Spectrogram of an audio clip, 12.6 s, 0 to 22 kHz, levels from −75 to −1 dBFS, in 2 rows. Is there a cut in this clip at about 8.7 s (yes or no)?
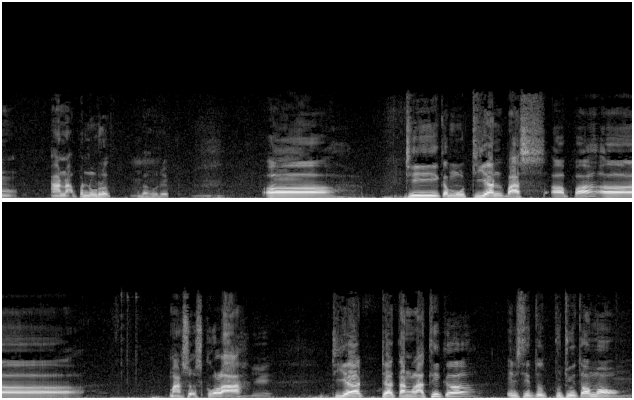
no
